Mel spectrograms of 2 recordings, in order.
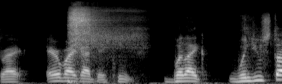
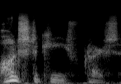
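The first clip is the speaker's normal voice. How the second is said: breathy, hushed, half-whispered movie-star voice; 6 semitones lower, 10 dB quieter than usual. Quoting a line from Finding Forrester: Sean Connery voice. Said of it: "That was a really good Sean Connery".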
